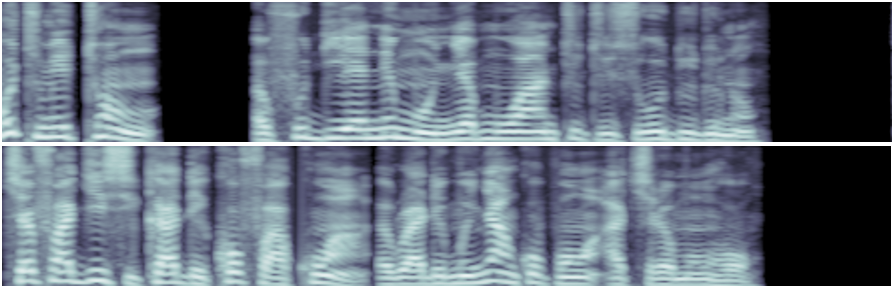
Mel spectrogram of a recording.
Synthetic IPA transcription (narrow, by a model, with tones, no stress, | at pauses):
mʊ̃˦tʰu˨mĩ˦tʰɔ̃˦˨n | æ˨fu˦di˦ɛ˦nɪ̃˦mʊ̃˨ɲ˨ɲɛ̃˦mʊ̃˦wa˦n̩˦tʰu˦tʰu˨su˦ɔ˦du˦du˨nʊ̃˨ | t͡ɕʰɛ˦fa˦d͡ʑɪ˦si˨kʰa˦dɪ˨kʰɔ˦fa˨kʰʊ̃˦a˨ɛ˨wu˨a˨dɪ˨mʊ̃˨ɲã˦ŋkʰo˦pʰɔ̃˦na̰˨t͡ɕʰɪ˨ɾɛ˨mʊ̃˦n˦ɦɔ˦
